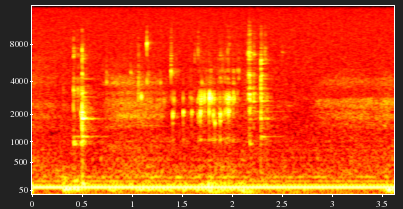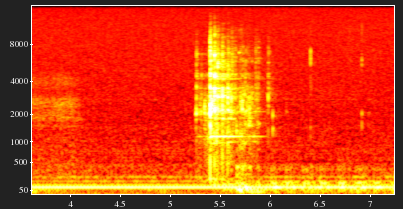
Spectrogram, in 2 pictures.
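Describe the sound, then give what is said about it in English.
A cocktail is strained from a shaker and trickled into a small shot glass with light glassy clinks, then a sharper clink near the end, all faint over a steady low background hum. “because your shaker should have a strainer, and we're going to put it right in, get out of the ice out of the way here, and we're going to pour it right into our little shot glass, and of course we'll take a shot.”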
